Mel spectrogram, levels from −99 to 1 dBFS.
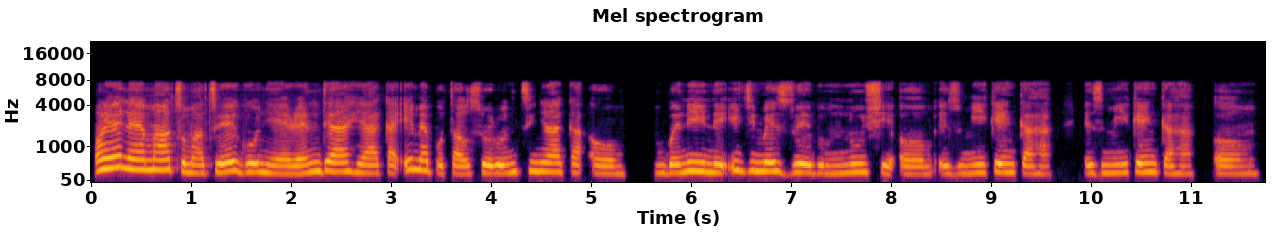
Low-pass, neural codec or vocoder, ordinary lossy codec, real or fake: none; codec, 16 kHz, 16 kbps, FreqCodec, smaller model; none; fake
